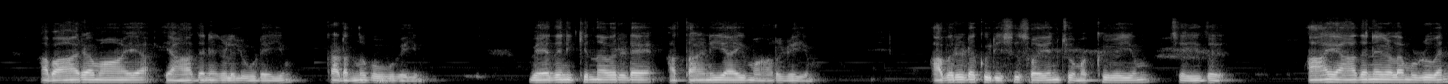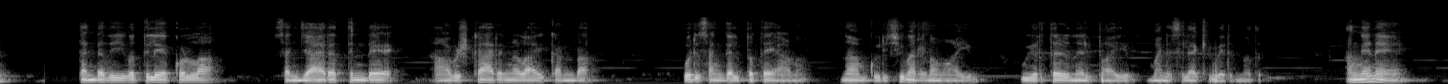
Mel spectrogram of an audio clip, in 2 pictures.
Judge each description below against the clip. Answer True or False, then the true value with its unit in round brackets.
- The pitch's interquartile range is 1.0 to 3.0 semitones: True (2.4 semitones)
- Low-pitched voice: True (100 Hz)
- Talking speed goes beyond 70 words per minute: False (60 wpm)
